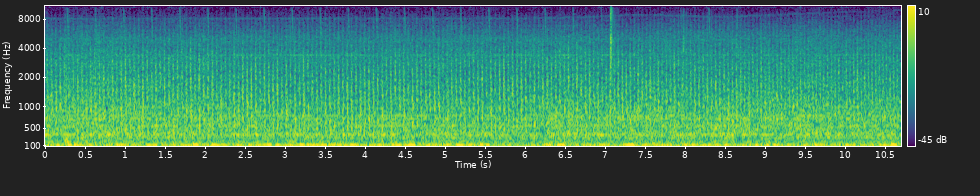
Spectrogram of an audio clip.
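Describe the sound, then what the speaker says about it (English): An enemy helicopter in the ARMA 3 video game flies overhead, its rotor producing a steady, loud throbbing chop with a constant engine drone that lasts throughout. "Enemy heli above tower 4."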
